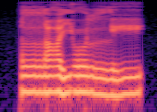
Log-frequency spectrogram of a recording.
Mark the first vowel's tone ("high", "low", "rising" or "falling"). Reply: high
